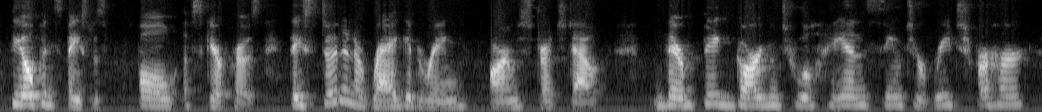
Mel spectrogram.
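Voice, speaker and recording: A woman's voice: medium pitch, vocal fry, bright, forceful tone, husky, rough recording. A woman teacher reading a story aloud dramatically, with conversational asides to explain it.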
